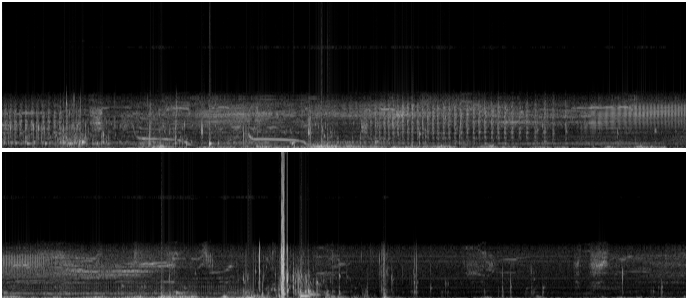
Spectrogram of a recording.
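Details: Beluga whales recorded underwater in the Churchill River beside Hudson Bay, Churchill, Manitoba, in summer, where they come to mate; a few rising and falling whistles early on over constant low rumbling water and bubble noise.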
